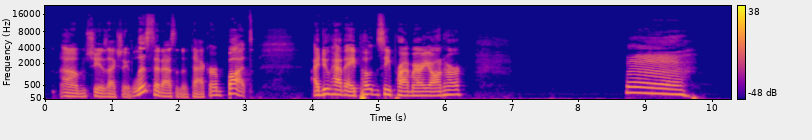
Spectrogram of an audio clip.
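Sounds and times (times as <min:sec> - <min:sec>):
speech: 0:00.3 - 0:06.4, 0:08.7 - 0:09.8
loud yawn: 0:08.8 - 0:10.0.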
